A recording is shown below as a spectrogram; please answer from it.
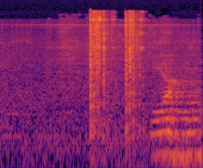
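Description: Quiet arena room tone broken by two sharp clicks about a second in, then a ring announcer's voice begins near the end, leading into the announcement of the winner.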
